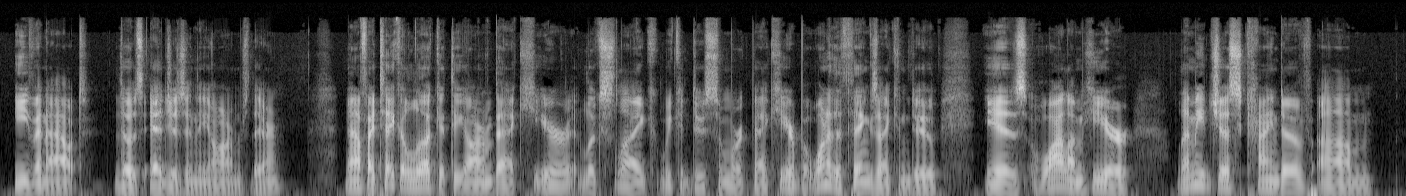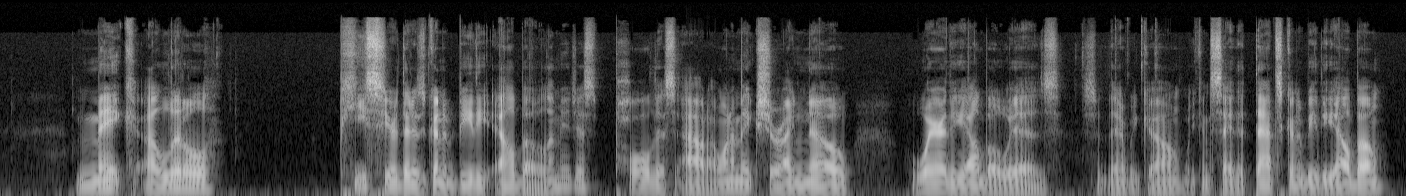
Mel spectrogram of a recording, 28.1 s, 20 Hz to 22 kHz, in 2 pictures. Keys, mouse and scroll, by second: 1.4 middle click, 3.2 middle click, 4.6 shift+middle click, 5.1 middle click, 6.1 middle click, 6.9 shift+middle click, 7.2-7.8 scroll up 1, 7.8 scroll up 1, 8.2 right click, 9.0 Tab, 9.4 middle click, 13.8 right click, 14.2 middle click, 15.2 middle click, 15.8 shift+middle click, 16.5 middle click, 17.3 middle click, 19.2 shift+right click, 19.6 middle click, 22.1 click, 25.3 a, 25.5 Tab, 25.9 middle click.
